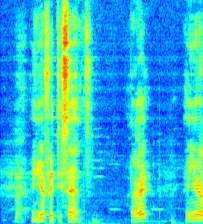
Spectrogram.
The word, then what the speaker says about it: 50 Cent: make but if you're 50 Cent's you're like 50 cents pretty Sam really that's what you say 50 cents okay well I like to say it like that I know it's 50 cent okay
